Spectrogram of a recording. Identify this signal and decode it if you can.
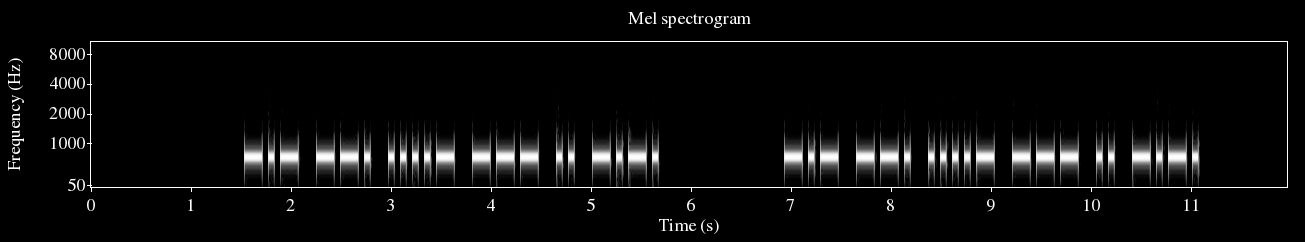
Morse code, heard as a keyed tone, about 20 wpm, 700 Hz. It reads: KG4OIC KG4OIC
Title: USA Call Signs - 6 Characters - Repeated 2x - 20wpm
